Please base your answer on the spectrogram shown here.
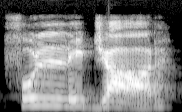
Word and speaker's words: folleggiar: Now, Folleggiar is the accent is on the A. The stressed vowel is the A.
